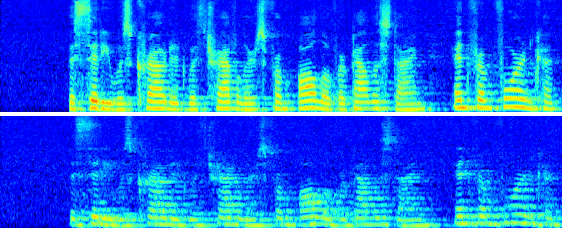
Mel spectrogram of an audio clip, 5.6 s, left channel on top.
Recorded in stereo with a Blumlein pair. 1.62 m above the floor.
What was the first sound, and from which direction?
A woman speaking, 45° left.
